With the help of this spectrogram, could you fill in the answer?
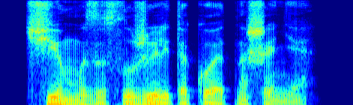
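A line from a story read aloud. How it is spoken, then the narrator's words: Cold, lowered voice. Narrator (Russian): холодно спросил Лесков, понизив голос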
